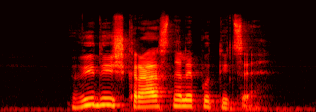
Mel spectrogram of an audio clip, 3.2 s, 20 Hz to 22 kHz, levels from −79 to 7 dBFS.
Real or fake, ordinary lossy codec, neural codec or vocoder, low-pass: real; none; none; 19.8 kHz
